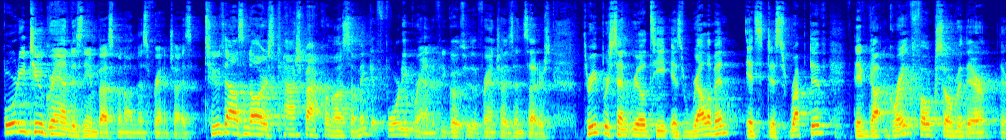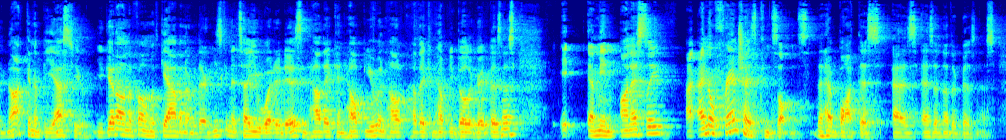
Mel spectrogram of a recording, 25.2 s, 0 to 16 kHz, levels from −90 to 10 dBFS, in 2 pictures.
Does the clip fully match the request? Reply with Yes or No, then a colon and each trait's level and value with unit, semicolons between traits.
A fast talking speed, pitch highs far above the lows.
Yes: fast, 220 wpm; wide, 5.8 semitones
